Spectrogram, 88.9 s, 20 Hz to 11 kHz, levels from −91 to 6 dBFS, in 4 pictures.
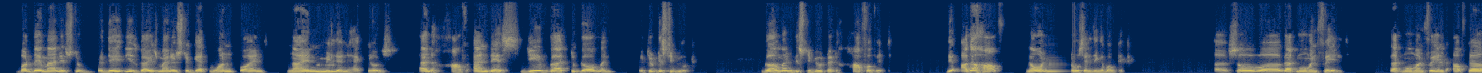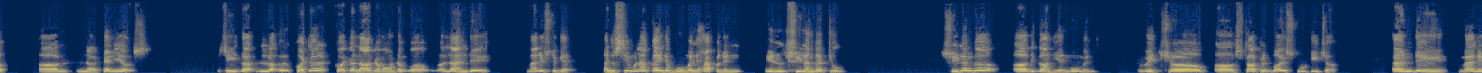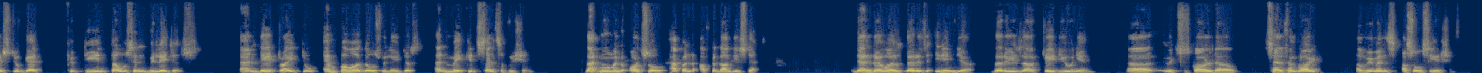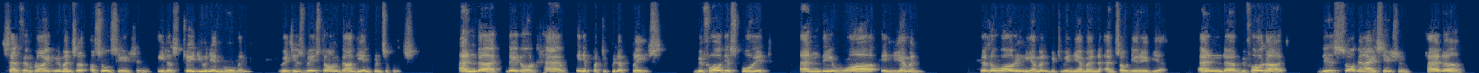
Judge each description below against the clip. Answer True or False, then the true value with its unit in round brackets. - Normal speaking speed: False (130 wpm)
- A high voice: False (155 Hz)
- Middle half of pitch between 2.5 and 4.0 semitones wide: False (5.1 semitones)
